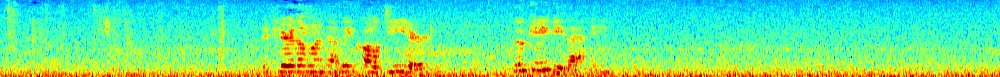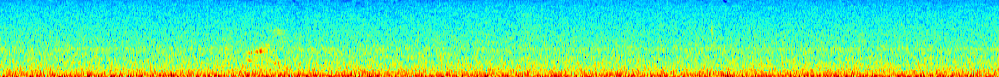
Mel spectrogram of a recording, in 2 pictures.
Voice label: EVP; Ricketts Glen State Park; EVP RECORDER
